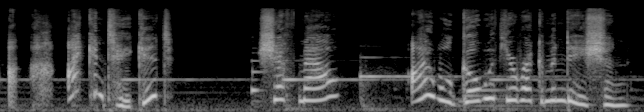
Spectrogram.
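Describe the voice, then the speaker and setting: High-pitched, earnest young maid-knight. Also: female voice, big pitch swings, moderate pace, music in the background. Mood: determined, nervous. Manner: polite, earnest, slightly flustered.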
